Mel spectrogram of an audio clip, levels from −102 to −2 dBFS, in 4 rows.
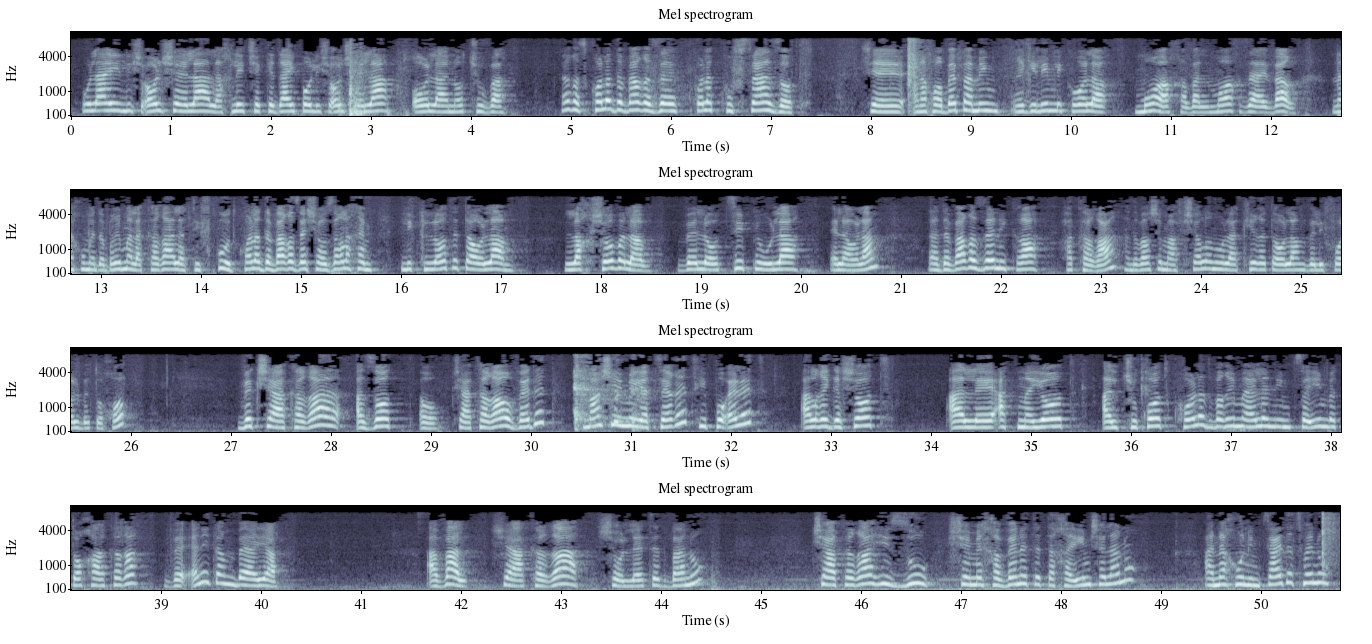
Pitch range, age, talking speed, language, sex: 240-285 Hz, 30-49, 120 wpm, Hebrew, female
